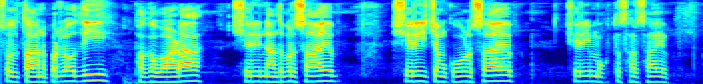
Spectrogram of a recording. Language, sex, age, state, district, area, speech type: Punjabi, male, 18-30, Punjab, Kapurthala, rural, spontaneous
